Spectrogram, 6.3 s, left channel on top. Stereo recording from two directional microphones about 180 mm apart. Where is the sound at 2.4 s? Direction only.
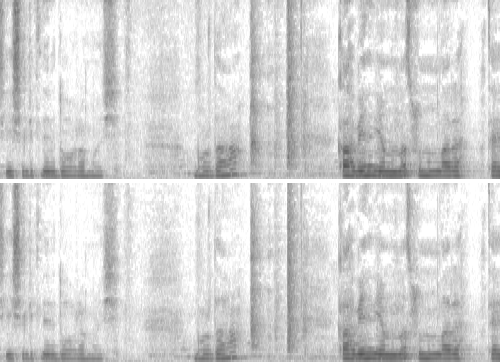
Centre (ahead or behind).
